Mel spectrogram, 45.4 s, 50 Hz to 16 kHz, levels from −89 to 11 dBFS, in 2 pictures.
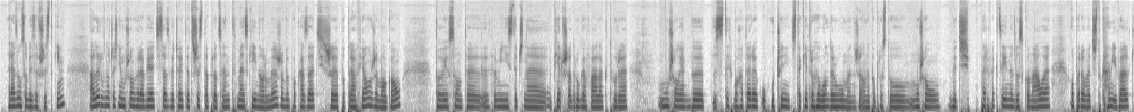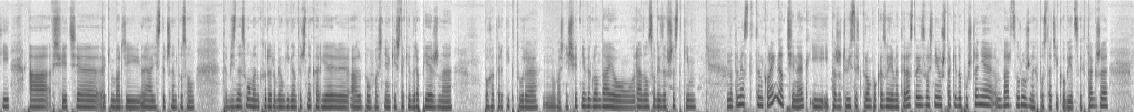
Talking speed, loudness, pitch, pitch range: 130 wpm, -26 LUFS, 180 Hz, 170-190 Hz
